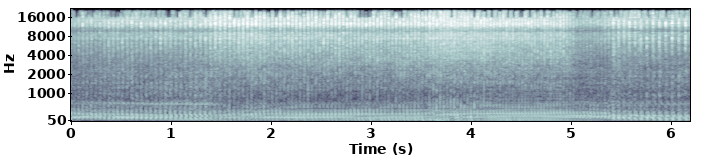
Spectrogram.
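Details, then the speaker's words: Honda Odyssey go-kart with a cheap used single-cylinder engine, supposedly first start in years, idling: rapid, choppy, uneven chugging that sags as it loads up; the belt is a little too wide, so the clutch engages at idle. "well it does run my fear was correct though that belt is just a little wide on this thing"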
